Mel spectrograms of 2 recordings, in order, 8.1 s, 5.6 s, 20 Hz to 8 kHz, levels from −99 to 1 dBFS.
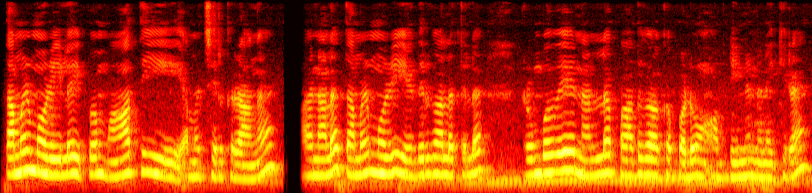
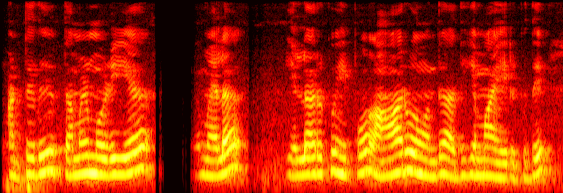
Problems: background sounds at intervals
